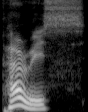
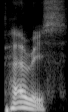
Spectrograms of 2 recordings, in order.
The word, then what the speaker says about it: Paris: Uh, and I I hear pronouncing and know I know uh like you pronounce Paris in English but in fact it's par. It's not Paris.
